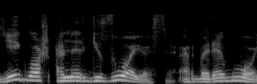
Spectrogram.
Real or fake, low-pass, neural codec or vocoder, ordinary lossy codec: fake; 10.8 kHz; codec, 24 kHz, 1 kbps, SNAC; Opus, 64 kbps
